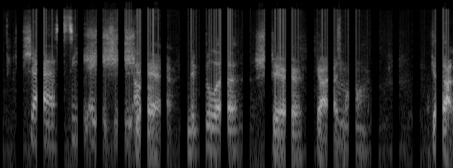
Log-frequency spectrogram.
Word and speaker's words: Cher: Cher, C-H-E-R.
